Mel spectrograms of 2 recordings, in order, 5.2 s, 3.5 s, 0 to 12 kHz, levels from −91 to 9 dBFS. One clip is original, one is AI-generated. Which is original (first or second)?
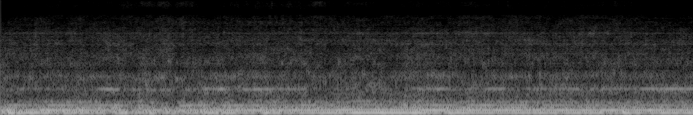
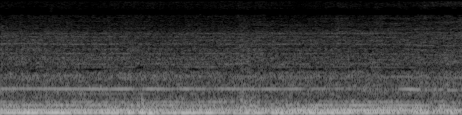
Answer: second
